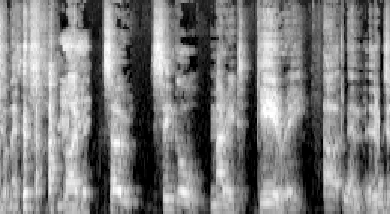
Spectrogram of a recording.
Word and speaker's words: guiri: in my head and the only way I could do it was Richard gear Gear because I kept saying it wrong I was giri giry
